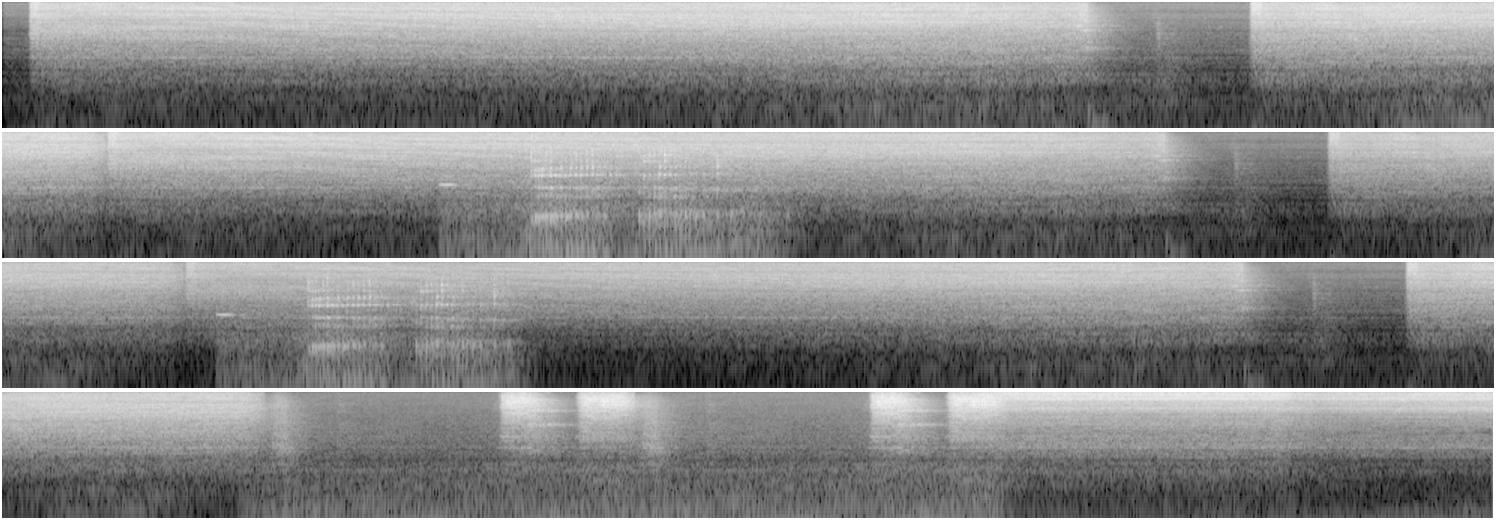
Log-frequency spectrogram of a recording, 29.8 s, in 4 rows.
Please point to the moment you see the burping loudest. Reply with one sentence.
The volume of the burping peaks at 10 seconds.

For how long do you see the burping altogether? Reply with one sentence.
You can hear the burping for 3 seconds altogether.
